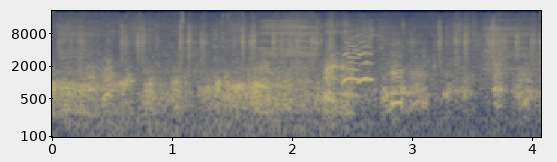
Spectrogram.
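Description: Wolves in the video game The Long Dark bark and yelp over a steady, noisy game background, with a short rising whine partway through; the calls are moderately loud and partly masked.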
